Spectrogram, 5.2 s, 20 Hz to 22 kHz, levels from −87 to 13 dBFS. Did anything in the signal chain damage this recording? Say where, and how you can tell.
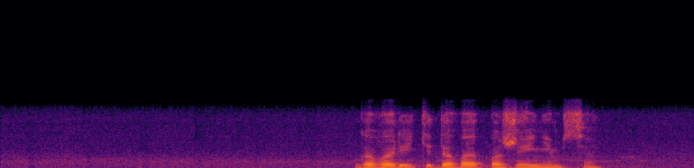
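Yes. At the call-processing and codec stage, comfort noise replaces the background from 0.0 to 2.65 s and again from 4.85 s to the end at 5.21 s. In both stretches the room background, about 29 dB below the loud speech, is replaced by a steady, featureless hiss, about 1 dB and about 2 dB quieter respectively. This is likely Opus discontinuous transmission filling the pauses. A gate or dropout would leave silence instead of synthetic noise.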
